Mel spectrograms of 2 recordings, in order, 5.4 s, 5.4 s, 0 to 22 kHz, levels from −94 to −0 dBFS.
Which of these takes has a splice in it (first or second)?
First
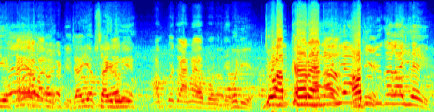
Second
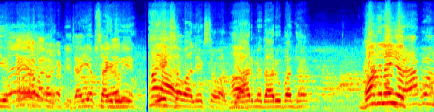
second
